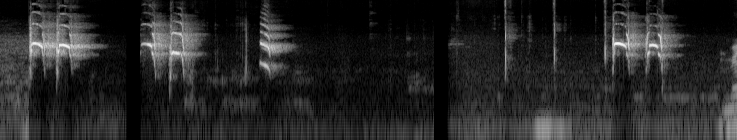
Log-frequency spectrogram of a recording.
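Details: Talking Indian ringneck parakeet, a pet, gives short bursts of squeaky, harsh, speech-like syllables in three quick phrases, then a pause with soft room noise, and closes with another burst of scratchy syllables.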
